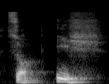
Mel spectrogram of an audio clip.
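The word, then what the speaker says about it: ich: বলি অনেকেই ঠিক আছে ইখ কারা বলে ইহ বলে হচ্ছে বিশেষ করে বাবারিয়া স্টেটের দিকে আর হচ্ছে সুইজারল্যান্ডে সুইজারল্যান্ডে কিন্তু আপনারা জানেন যে জার্মান ব্যবহার করা হয় জার্মান বলে তারা পাশাপাশি অস্ট্রিয়াতে জার্মান বলে অস্ট্রিয়ার কিছু কিছু জায়গায় তারা ই বলে তো দুটো আসলে যেভাবে আপনার তবে সবচেয়ে স্ট্যান্ডার্ড আমি বলব হচ্ছে ইশইটাই আমরা সবচেয়ে বেশি ব্যবহার করি ইশ প্রনান্সিয়েশন ভালো চেষ্টা করবেন ইশ মানে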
